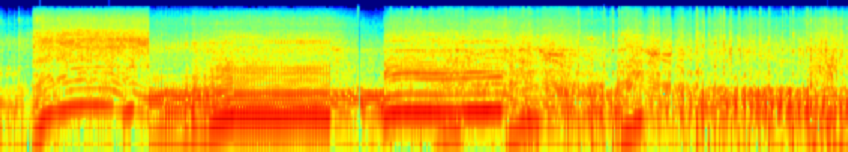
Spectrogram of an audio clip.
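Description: Two-stroke chainsaw revving in several bursts, its pitch sweeping up and down. It settles to a lower, steady pitch for a couple of seconds while cutting into a tree, then blips a few short revs near the end.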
